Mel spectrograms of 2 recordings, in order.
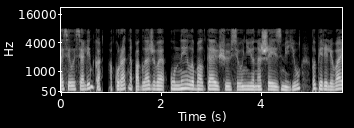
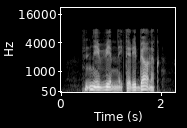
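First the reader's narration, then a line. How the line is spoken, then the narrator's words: Snort. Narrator (Russian): фыркнул Ипполит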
